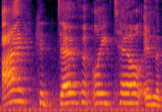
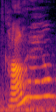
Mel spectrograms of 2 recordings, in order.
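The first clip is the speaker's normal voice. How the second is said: high, soft mock reassurance; lightly imitating her own hushing; retold soothing; 12 semitones higher, 4 dB quieter than usual. Wife calms husband before surprise.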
